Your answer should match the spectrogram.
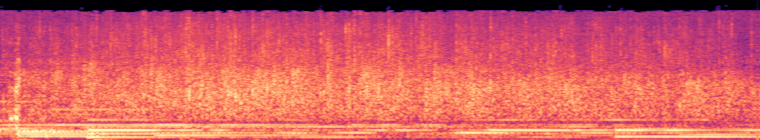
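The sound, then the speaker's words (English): An audience claps steadily for several seconds after a prayer, a dense, even wash of applause layered over sustained low musical chords holding underneath throughout. “Come on, let's clap.”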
